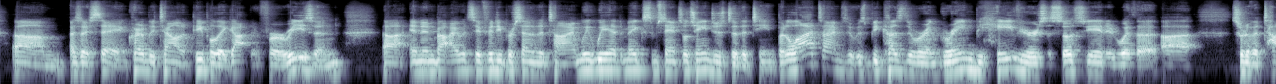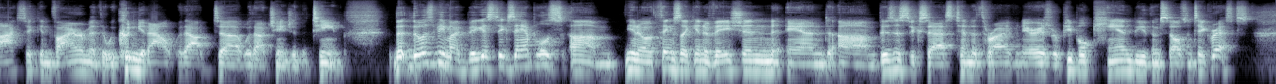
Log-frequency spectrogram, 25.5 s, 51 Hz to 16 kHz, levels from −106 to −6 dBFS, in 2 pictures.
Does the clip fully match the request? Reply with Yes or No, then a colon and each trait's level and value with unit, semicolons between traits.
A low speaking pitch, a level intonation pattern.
No: low, 130 Hz; average, 4.6 semitones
